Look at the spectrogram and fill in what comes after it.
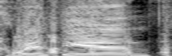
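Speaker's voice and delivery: put-on lisp in a girl voice. Joking that Corinthians is not a girl with a lisp: lisping girl's voice. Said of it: "a girl with a lisp".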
